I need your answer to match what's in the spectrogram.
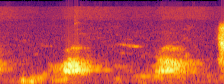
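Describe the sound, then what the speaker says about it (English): Dog barking played back through an Alexa smart speaker, two faint, thin barks about half a second apart, small and distant-sounding with room noise between them. "Can you bark like a dog?"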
